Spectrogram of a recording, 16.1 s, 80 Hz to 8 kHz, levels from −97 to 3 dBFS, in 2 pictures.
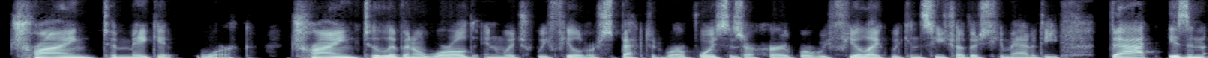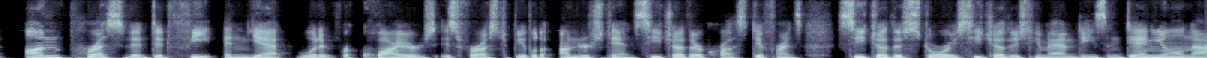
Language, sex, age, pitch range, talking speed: English, male, 20-39, 130-160 Hz, 240 wpm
